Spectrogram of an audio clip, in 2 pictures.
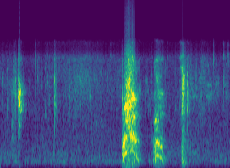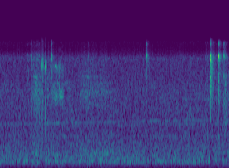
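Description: A Yorkshire Terrier gives a few short, sharp yaps in a quiet room.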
